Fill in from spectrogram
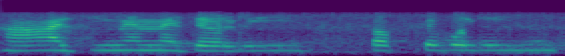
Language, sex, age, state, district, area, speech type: Hindi, female, 18-30, Madhya Pradesh, Harda, urban, conversation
